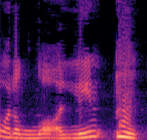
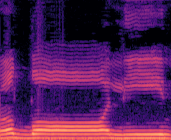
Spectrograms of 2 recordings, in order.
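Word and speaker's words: ولا الضالين: Di kalimat ini juga waladdallin yang perlu diperhatikan adalah madnya juga. Mad di situ kita harus panjang membacanya 6 harakat, karena di situ hukumnya mad lazim kalimi mutsaqqal. Jadi membacanya siti harakat, 6 harakat. Terus setelah waladh di situ ada huruf lam yang ada di atasnya ada tasydid. Itu seringkali ketinggalan waladhdallin. Nah, itu berarti tidak ada tasydidnya.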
